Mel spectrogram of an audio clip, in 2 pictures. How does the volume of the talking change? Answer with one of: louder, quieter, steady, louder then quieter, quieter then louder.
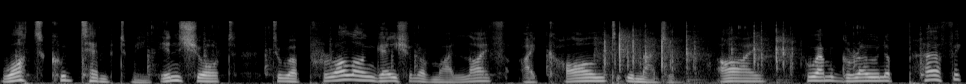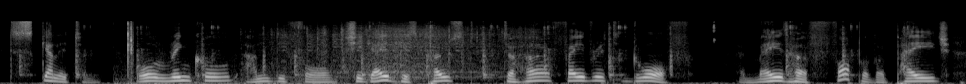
steady.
